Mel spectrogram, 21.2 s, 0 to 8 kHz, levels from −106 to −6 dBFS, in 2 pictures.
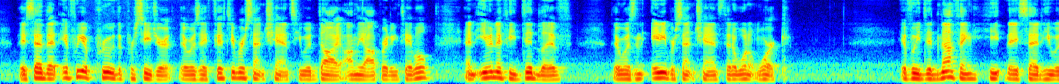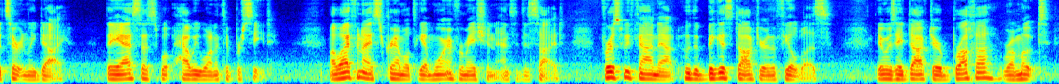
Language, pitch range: English, 115-140 Hz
